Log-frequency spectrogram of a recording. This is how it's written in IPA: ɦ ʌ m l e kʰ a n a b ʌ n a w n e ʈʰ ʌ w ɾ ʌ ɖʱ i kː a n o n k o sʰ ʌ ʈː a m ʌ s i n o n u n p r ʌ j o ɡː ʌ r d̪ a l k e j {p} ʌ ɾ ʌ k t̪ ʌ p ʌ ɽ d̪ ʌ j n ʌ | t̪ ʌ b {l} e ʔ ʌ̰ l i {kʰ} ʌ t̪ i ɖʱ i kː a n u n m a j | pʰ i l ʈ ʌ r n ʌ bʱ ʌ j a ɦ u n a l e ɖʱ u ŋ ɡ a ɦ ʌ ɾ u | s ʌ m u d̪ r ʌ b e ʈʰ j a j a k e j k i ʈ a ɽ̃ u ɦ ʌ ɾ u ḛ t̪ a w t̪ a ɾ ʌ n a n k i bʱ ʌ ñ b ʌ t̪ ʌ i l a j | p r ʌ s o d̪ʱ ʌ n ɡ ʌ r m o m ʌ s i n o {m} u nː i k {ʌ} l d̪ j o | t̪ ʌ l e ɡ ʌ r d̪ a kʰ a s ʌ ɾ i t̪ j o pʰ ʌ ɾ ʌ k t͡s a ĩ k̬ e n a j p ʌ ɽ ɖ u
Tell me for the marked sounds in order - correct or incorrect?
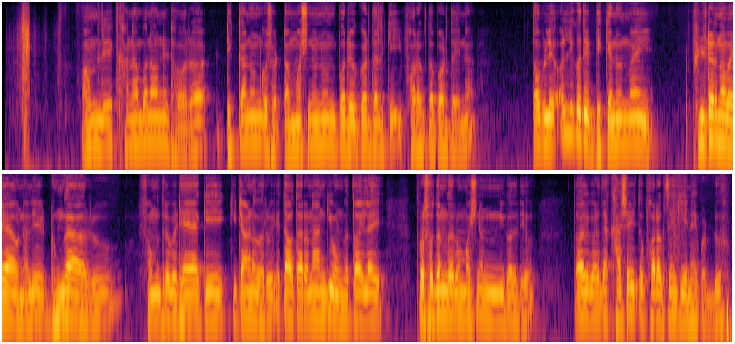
incorrect, correct, incorrect, incorrect, correct

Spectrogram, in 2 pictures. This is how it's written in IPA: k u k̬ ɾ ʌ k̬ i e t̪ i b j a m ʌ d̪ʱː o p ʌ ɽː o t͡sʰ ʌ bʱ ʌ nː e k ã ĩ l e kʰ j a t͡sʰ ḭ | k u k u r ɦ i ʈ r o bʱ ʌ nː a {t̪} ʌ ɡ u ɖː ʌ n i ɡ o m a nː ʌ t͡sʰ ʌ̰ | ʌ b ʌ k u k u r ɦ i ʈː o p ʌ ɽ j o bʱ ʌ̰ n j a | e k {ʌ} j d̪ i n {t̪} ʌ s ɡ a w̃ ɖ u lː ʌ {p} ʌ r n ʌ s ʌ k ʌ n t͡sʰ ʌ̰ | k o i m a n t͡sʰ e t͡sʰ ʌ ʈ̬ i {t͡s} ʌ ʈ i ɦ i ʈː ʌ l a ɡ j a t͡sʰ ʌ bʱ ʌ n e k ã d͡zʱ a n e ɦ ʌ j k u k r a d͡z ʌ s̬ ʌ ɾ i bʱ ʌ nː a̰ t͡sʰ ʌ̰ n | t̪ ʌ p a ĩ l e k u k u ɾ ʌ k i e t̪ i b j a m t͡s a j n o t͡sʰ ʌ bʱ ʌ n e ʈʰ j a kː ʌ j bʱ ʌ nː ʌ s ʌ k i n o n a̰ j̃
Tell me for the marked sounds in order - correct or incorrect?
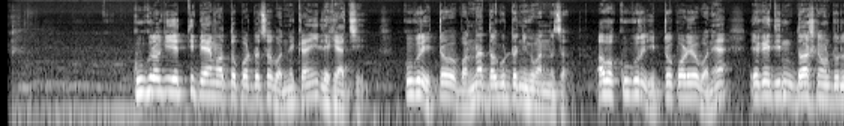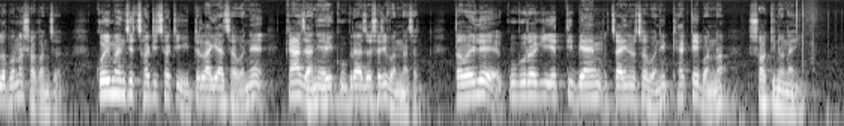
incorrect, correct, incorrect, correct, incorrect

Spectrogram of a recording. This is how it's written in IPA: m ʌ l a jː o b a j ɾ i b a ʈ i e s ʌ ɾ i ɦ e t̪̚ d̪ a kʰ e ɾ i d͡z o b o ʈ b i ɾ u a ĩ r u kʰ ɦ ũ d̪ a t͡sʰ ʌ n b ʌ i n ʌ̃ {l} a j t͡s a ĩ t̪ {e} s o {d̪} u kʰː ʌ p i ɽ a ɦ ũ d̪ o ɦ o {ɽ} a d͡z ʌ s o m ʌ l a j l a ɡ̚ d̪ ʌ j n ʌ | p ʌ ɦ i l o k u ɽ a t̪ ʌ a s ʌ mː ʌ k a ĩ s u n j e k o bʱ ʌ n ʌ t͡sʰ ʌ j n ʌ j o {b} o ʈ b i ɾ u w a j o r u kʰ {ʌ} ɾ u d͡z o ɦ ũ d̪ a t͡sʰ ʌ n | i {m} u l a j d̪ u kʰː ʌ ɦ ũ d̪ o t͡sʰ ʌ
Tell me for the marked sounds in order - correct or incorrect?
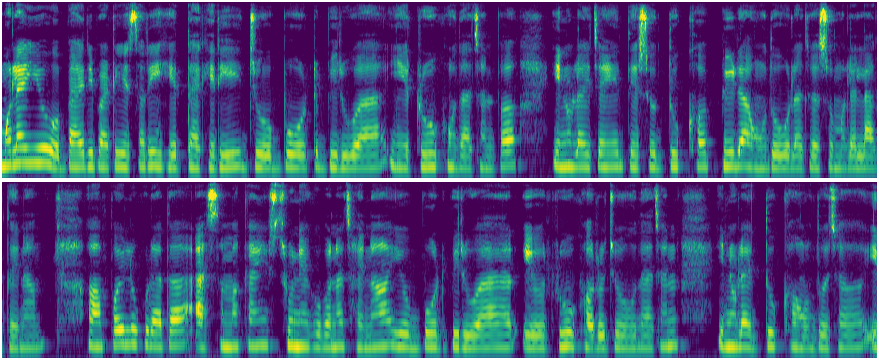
correct, correct, correct, incorrect, correct, correct, incorrect

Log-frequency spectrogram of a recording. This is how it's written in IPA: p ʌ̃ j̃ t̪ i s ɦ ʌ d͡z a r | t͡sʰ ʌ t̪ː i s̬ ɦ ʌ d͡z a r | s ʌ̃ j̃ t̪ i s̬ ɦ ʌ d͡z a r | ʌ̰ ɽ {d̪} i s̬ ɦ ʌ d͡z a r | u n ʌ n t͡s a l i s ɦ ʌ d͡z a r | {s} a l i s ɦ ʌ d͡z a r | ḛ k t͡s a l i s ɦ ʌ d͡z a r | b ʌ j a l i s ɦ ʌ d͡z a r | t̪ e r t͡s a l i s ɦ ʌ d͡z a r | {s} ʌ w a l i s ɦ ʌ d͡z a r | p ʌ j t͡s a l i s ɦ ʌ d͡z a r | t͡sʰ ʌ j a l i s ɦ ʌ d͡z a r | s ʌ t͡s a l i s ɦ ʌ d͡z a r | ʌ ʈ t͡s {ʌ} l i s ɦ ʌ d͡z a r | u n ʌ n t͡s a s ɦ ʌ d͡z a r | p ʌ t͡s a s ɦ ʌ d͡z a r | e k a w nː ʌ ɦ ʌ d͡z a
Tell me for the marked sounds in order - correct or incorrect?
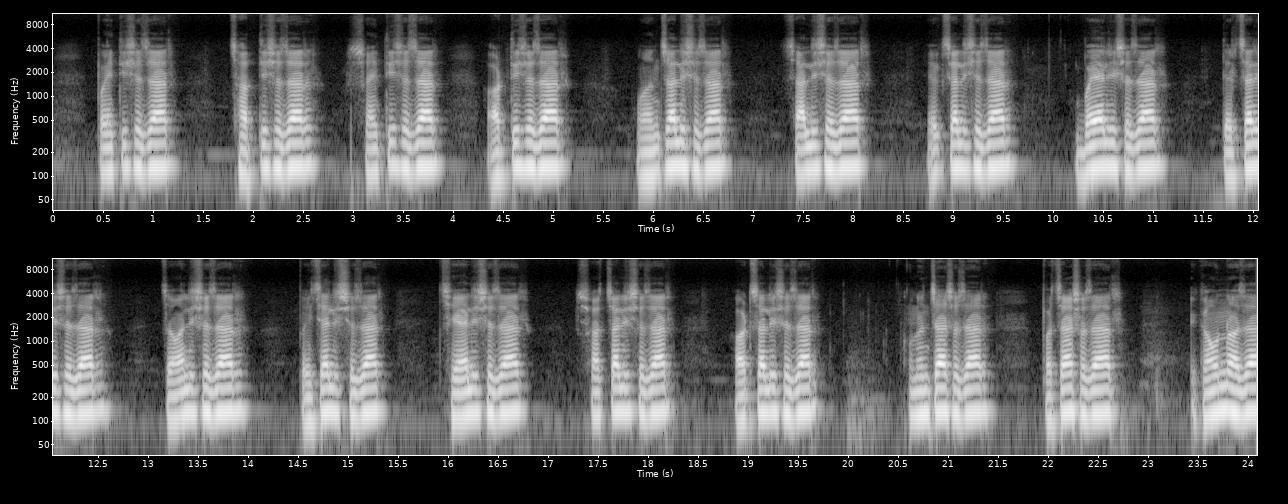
incorrect, incorrect, incorrect, incorrect

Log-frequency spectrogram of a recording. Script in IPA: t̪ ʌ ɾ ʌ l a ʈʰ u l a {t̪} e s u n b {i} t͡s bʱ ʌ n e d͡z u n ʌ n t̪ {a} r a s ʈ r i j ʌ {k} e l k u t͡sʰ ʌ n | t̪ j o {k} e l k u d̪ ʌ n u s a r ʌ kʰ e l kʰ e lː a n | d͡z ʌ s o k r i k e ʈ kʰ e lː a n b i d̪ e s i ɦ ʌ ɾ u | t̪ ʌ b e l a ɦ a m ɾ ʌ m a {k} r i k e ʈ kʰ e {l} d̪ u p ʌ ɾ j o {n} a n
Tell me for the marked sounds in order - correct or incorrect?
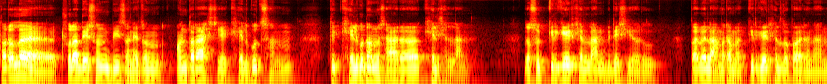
incorrect, correct, incorrect, incorrect, incorrect, correct, correct, correct

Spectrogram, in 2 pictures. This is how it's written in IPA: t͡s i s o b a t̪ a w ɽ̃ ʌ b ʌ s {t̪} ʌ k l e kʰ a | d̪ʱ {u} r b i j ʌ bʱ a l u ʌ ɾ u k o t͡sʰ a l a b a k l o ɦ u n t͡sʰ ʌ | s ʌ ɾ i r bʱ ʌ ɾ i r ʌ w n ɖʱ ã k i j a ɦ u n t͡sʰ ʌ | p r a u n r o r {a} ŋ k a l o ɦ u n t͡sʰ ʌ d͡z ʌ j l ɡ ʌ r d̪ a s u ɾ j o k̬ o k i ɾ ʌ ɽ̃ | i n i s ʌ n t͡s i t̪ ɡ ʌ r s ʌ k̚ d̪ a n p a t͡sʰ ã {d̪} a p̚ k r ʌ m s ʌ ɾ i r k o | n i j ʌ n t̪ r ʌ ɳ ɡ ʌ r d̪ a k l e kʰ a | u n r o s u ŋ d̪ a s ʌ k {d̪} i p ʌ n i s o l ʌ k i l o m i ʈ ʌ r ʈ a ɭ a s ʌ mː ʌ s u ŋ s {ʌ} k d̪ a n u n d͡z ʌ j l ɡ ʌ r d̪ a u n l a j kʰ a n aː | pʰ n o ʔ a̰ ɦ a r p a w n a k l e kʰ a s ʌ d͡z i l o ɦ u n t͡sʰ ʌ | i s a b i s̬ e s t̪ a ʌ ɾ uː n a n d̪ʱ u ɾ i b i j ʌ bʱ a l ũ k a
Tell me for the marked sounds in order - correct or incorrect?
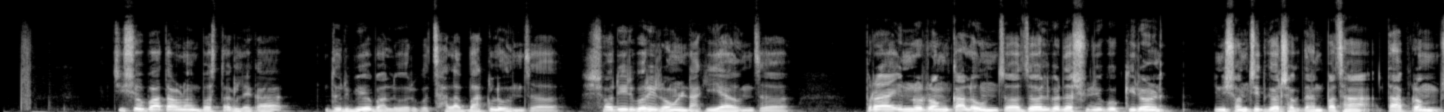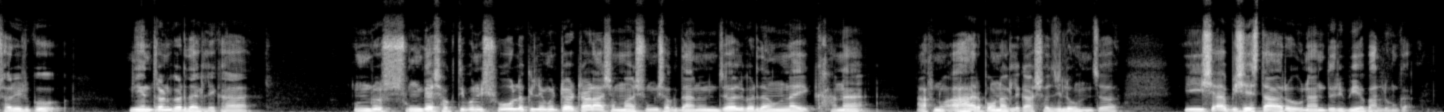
correct, correct, incorrect, incorrect, incorrect, correct

